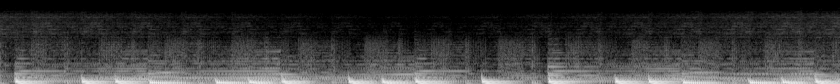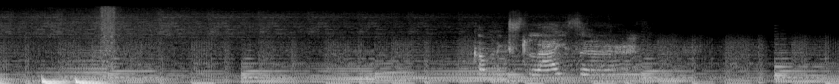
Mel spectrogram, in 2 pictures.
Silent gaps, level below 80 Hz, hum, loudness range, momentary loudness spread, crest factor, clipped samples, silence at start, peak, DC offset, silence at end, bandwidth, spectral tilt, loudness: none; -18 dBFS; none; 9 LU; 14 LU; 12 dB; under 0.1%; 0 s; 0 dBFS; under 0.1%; 0 s; 12.5 kHz; -8 dB/octave; -16 LUFS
